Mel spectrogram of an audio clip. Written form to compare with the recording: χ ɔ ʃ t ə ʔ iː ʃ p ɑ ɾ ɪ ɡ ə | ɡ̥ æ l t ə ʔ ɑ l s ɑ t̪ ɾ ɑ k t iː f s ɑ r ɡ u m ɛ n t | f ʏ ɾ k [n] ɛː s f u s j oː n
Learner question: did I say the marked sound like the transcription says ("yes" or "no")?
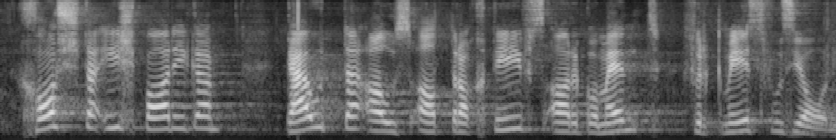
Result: no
